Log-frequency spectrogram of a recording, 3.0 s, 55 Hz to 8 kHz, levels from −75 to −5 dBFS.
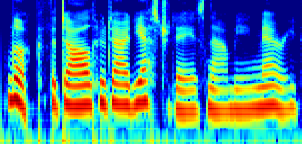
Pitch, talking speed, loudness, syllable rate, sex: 200 Hz, 200 wpm, -17 LUFS, 4.5 syllables/s, female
